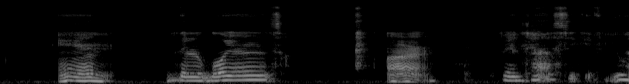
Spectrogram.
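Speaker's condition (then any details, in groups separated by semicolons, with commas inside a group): Cerebral palsy, triplegia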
